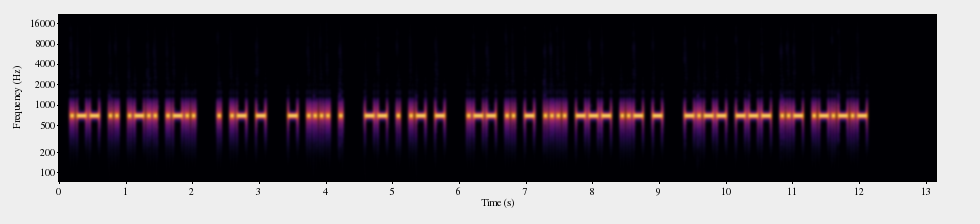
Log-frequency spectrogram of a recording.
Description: Morse code, heard as a keyed tone, about 25 wpm, 700 Hz. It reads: WILL EAT THE MEAT WITHOUT YOU.
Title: Sentences from Top 1000 Words - Review Part 3 - 25wpm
